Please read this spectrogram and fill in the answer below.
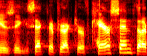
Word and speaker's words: CARECEN: He is the Executive Director of CARECEN. Did I pronounce that correctly?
